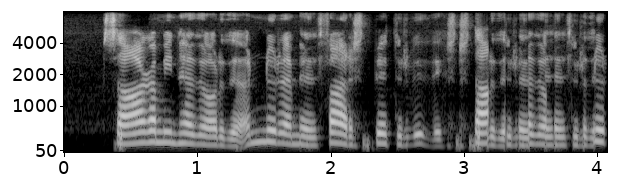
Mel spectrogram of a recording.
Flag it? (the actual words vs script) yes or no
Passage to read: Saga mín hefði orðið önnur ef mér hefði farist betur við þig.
yes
